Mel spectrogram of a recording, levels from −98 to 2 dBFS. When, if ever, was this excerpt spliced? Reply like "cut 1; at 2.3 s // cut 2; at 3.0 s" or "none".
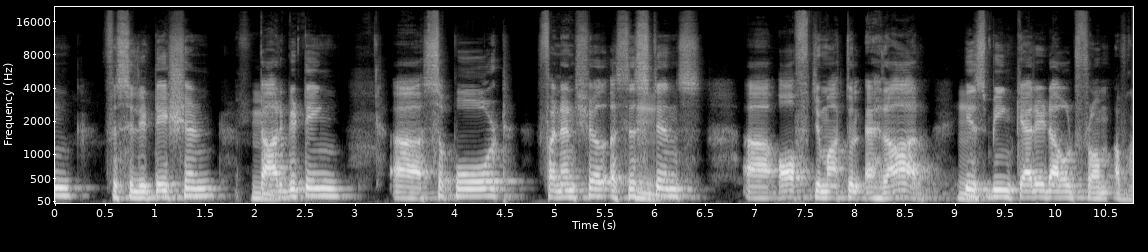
none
